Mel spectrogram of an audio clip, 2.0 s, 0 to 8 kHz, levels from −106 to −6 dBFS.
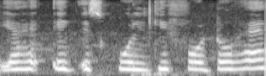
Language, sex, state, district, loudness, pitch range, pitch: Hindi, female, Chhattisgarh, Bilaspur, -12 LUFS, 280-295 Hz, 290 Hz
